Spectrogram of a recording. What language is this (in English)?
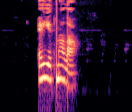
Latvian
